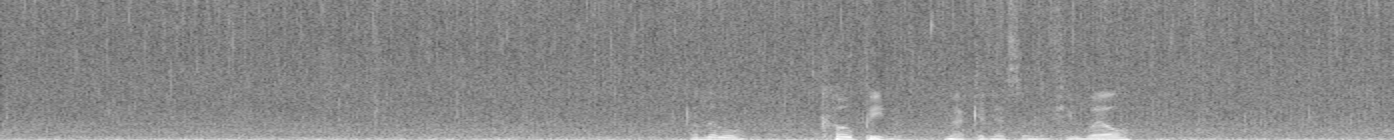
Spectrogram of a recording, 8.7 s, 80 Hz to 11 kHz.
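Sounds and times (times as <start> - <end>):
steady dense rain pouring: 0.0 - 0.9, 3.8 - 8.0
speech: 4.3 - 7.2.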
